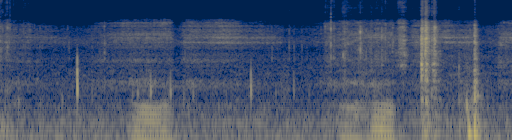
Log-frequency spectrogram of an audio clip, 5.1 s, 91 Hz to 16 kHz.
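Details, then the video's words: A 16-week-old Boerboel puppy sleeps in a cage with its eyes open, snoring. Two low, rumbling snores arrive about two seconds apart. Rattling and clicking noises follow near the end. "16 week old Boerboel snoring with eyes open?"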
